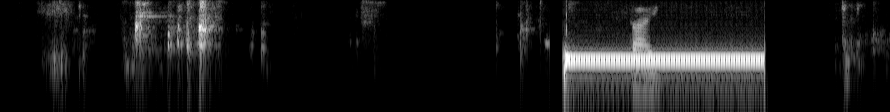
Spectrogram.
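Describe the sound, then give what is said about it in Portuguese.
A steady telephone line tone holds for about two seconds while a call is being transferred, with a few faint clicks and short taps before and after it. “peço que aguarde linha e vou transferir o contato para o controle de qualidade que dará continuidade à contratação.”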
